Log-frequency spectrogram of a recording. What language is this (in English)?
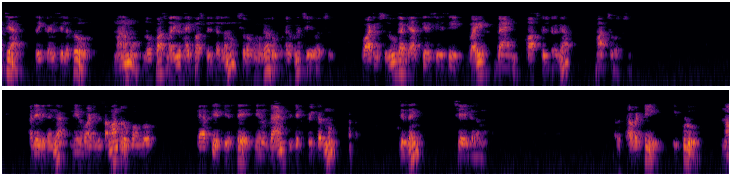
Telugu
